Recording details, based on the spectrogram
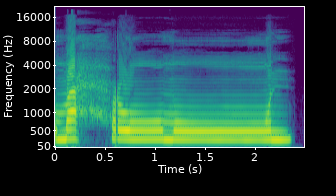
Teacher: کلمت محرومون میں حا ساکن کو ہمزے سے پڑھنا ہے اور حرف الراء پہ پیش ہے لہذا حرف الراء کو موٹی آواز میں پڑھیں گے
